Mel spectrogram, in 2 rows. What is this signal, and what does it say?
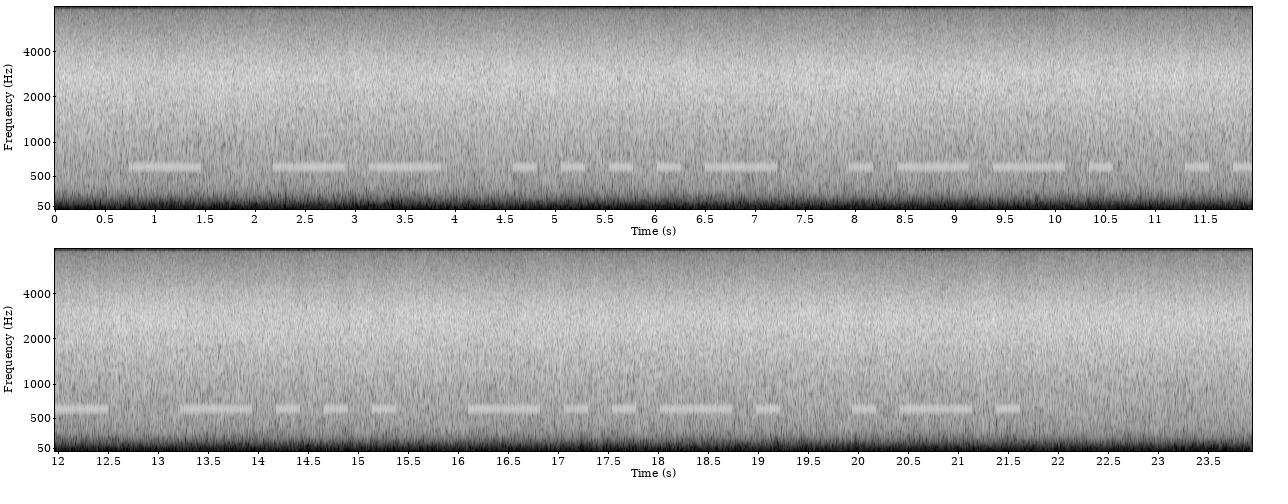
Morse code, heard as a keyed tone, machine-sent, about 5 wpm, 640 Hz, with heavy radio static. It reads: TM4PAB/R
